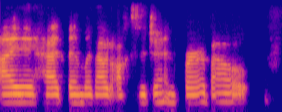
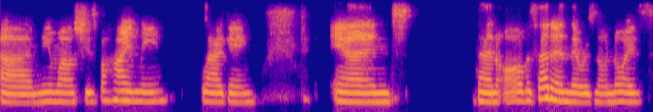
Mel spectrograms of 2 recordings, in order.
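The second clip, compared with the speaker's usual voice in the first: ordinary delivery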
